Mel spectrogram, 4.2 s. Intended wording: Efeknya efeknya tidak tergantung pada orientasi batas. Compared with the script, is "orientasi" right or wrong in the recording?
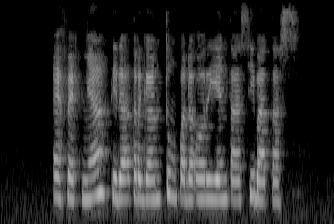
right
